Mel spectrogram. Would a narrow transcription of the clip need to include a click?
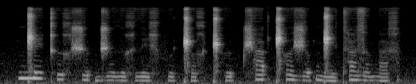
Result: yes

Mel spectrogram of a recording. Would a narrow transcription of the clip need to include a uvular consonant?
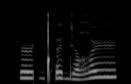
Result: yes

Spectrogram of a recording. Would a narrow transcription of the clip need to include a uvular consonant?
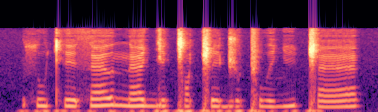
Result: no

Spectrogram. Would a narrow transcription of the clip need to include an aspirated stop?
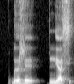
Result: no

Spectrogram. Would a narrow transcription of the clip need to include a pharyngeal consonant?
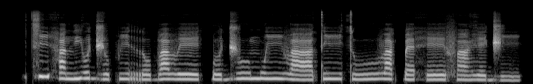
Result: no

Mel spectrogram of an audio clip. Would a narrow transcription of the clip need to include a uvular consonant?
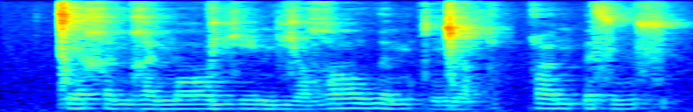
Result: yes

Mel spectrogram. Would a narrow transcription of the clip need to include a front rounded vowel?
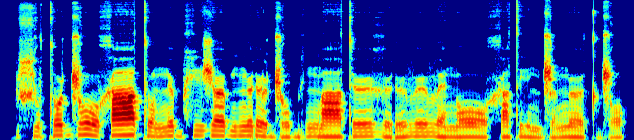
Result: yes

